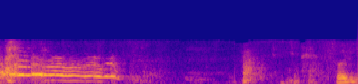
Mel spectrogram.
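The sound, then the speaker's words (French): A person mimics a dog howling with a long, wavering howl, then after a short pause adds a couple of briefer, whiny dog-like cries. “Il y a un type qui est venu même avec un chien à la synagogue.”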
